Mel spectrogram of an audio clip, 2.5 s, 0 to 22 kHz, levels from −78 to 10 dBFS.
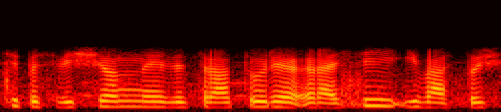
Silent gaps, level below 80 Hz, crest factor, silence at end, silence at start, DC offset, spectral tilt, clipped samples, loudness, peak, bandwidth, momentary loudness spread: none; -72 dBFS; 18 dB; 0 s; 0 s; under 0.1%; -7.5 dB/octave; under 0.1%; -23 LUFS; -6 dBFS; 4 kHz; 5 LU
